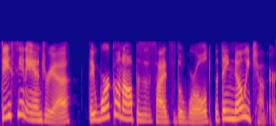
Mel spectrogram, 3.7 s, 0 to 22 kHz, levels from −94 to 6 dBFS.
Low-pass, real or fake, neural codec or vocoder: 5.4 kHz; real; none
